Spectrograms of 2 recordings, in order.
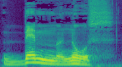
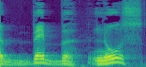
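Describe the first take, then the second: First: Bemnos with the b turned into m; nasalised form bemnos. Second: Bebnos with a clear b before the n; old form bebnos. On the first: Teacher showing the nasalised form, bemnos with m. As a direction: say bemnos, m before the n. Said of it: "au lieu de bebnos, on a eu". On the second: Teacher showing the old form, slow bebnos. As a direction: say bebnos slowly, b then n. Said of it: "au lieu de bebnos". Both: Shown as a demonstration.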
